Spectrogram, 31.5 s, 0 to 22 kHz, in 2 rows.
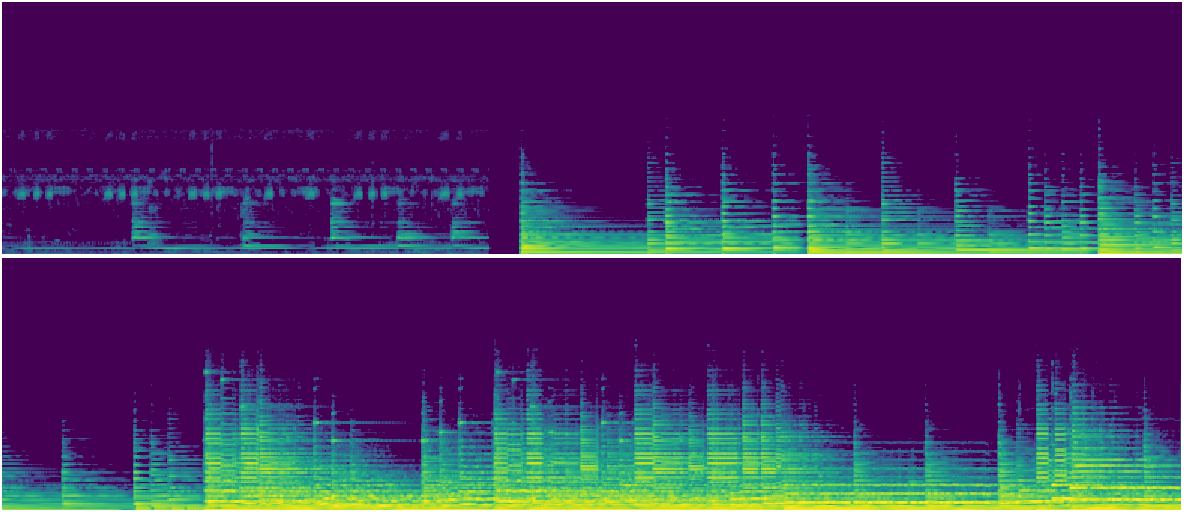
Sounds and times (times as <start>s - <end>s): Soundtrack music: 17.6s - 31.4s.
